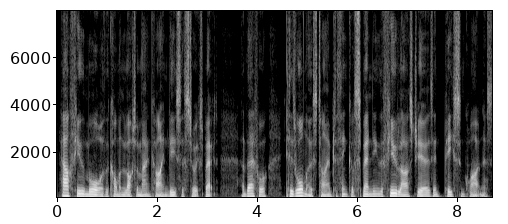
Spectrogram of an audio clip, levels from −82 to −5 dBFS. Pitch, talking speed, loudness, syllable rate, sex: 100 Hz, 205 wpm, -19 LUFS, 5.3 syllables/s, male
